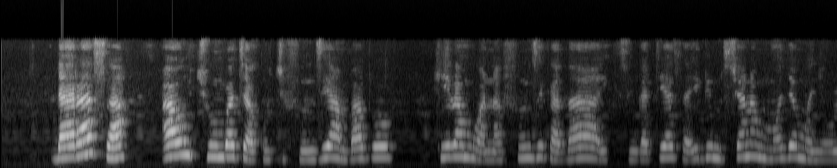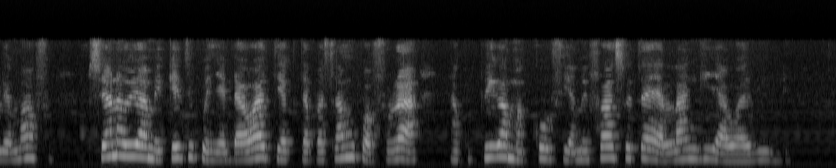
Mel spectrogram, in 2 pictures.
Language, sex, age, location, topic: Swahili, female, 36-49, Nairobi, education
